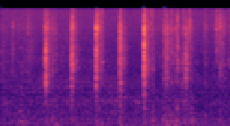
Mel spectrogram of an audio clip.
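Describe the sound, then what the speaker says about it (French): A deck of tarot cards is shuffled up close, giving a series of crisp, rhythmic riffling snaps, about eight sharp bursts in quick succession. "on va brasser les cartes encore un petit peu"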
